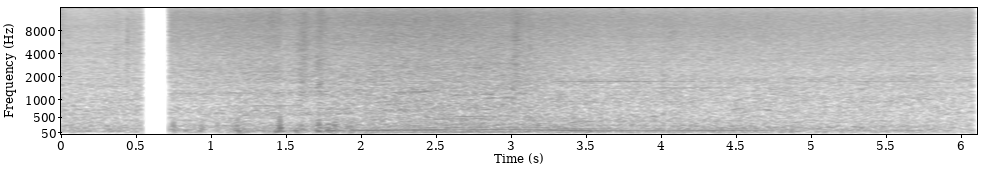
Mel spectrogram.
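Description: A motor vehicle's engine going by on a narrow street, a low steady engine note that comes up about two seconds in and fades away after about five seconds, over general street noise. The sound drops out briefly just under a second in.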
